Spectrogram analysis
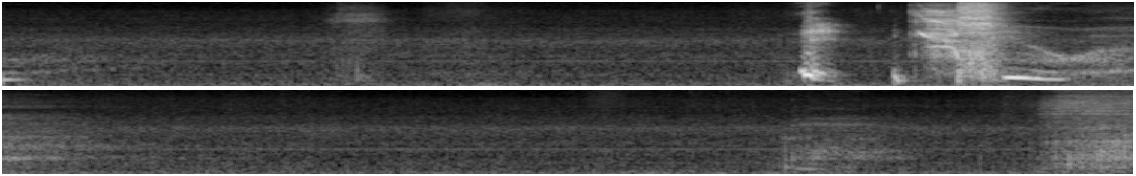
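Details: Feverish person, unwell and getting worse, with a tickly nose: a sharp sneeze with a quick inhaled catch, then a loud burst and trailing exhale in a quiet room.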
